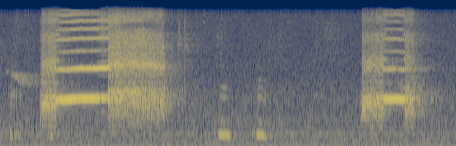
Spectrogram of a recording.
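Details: Two young galahs waiting for breakfast, one closer to weaning, give two harsh, rasping begging screeches, one long and one shorter a few seconds later, with faint soft squeaks in between.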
